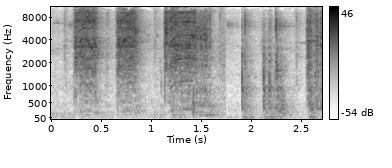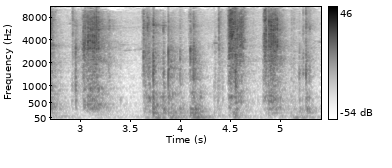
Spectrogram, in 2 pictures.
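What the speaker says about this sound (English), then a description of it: "I'm not going to use the original screws. I'm using these self-drill screws." Self-drilling screws are driven into a wall with a power driver while mounting a magnetic power strip, giving repeated loud bursts of whirring and grinding with short gaps, close by.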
